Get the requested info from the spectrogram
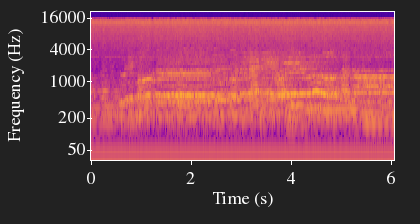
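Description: Teenage choir singing a Christian praise song in long held chords, one voice line sliding up about a second in and then holding a wavering note.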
